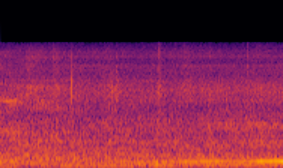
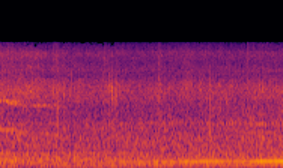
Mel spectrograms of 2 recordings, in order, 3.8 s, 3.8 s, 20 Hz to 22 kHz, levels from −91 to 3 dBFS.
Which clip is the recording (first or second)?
second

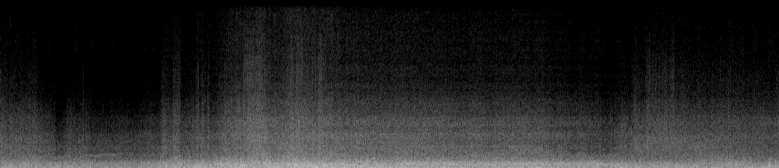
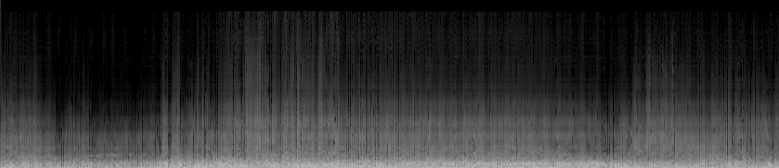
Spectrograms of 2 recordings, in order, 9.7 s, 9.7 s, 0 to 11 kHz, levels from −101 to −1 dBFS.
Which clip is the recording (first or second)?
first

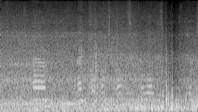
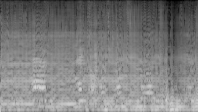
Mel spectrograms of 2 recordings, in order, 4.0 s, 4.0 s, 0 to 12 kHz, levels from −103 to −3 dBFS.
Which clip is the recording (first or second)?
first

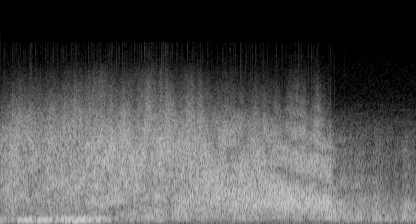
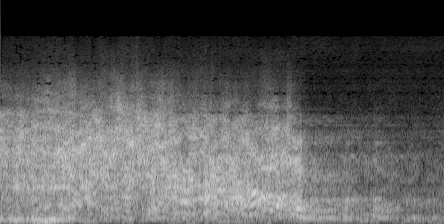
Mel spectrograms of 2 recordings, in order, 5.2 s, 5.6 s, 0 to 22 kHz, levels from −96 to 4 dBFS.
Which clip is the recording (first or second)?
first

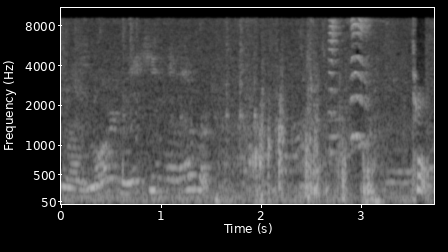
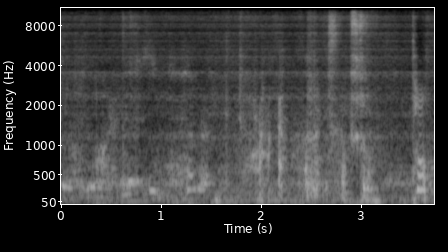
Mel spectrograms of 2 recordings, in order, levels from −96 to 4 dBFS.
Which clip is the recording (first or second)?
first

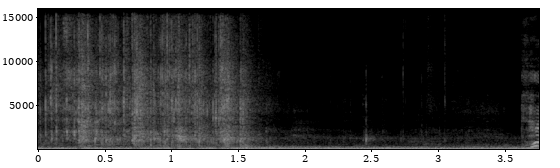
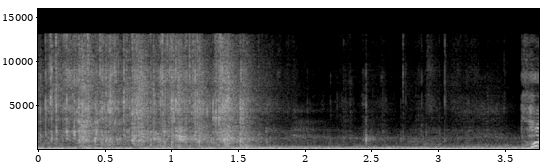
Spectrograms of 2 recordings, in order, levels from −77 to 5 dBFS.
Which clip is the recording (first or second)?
first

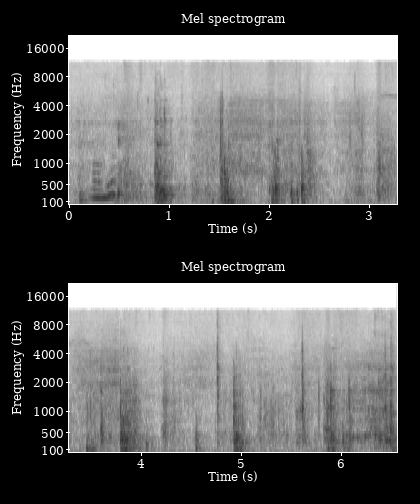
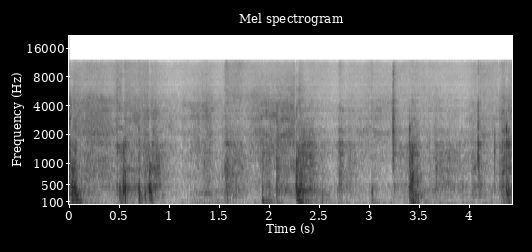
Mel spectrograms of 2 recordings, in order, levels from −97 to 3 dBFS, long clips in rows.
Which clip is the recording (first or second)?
first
